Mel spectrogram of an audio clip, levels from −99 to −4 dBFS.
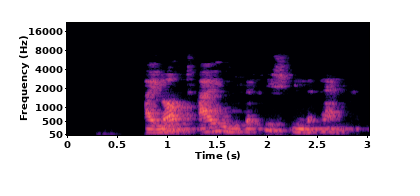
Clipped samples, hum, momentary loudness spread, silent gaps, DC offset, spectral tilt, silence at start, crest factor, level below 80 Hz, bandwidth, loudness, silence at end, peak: under 0.1%; none; 11 LU; none; under 0.1%; -5 dB/octave; 0.75 s; 20 dB; -76 dBFS; 6.8 kHz; -40 LUFS; 0.1 s; -22 dBFS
